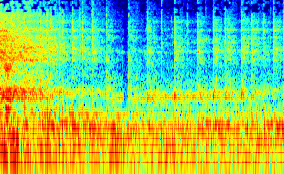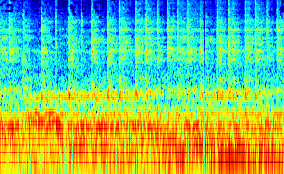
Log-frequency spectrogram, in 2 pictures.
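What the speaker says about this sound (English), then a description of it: "How about chainsaw?" A chainsaw in a video game revs with a continuous, loud buzzing drone that holds steady for several seconds over game sounds, with a voice underneath.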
